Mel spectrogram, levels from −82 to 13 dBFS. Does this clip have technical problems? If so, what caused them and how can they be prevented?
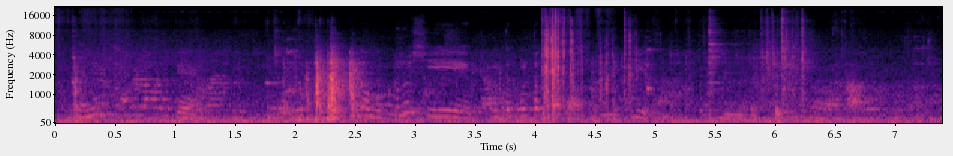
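No, there are no technical faults in this recording of sounds. With nothing going wrong, there is nothing here that needs preventing.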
